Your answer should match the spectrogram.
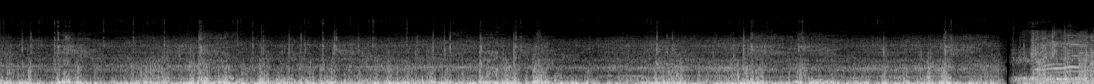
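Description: Wind buffeting the microphone of a bicycle-mounted camera as the bike rolls at about 35–40 km/h, with tyre hum on the concrete road and small clicks and knocks from bumps.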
